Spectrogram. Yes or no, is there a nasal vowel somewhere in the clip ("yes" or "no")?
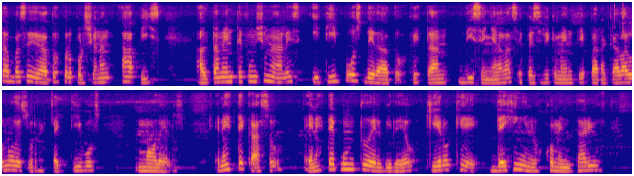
yes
